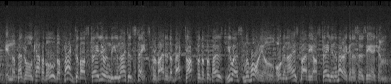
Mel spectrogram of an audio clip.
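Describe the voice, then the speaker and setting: Music plays behind a man with a high voice who talks at a very fast pace with lively intonation. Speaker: newsreel narrator. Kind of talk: newsreel narration.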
